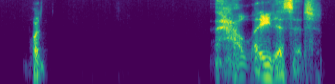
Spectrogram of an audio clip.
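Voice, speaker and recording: Recorded dry and close with no echo, the put-on character voice sounds raspy. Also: man. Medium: actual play.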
